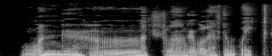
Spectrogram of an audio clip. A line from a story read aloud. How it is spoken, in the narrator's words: Han muttered nervously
